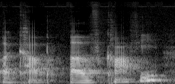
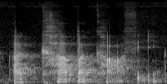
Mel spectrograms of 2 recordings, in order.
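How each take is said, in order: First: The word 'of' is said fully with its F. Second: The word 'of' is reduced to 'uh'. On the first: "Instead of a cup of coffee" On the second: "a famous one that a lot of people say"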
